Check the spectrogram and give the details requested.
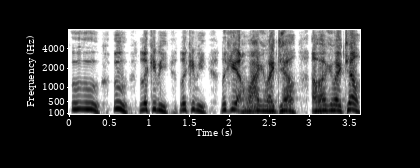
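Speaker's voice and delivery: high, loud, eager puppy yapping; dog begging its owner to look, excited and loud. Retold or imitated. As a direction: bounce up and down begging for attention. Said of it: "He's like".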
